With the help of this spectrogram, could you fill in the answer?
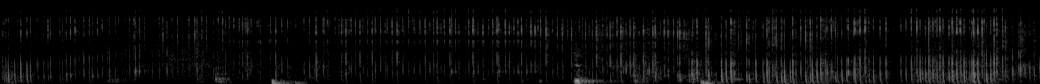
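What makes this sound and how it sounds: A textured artificial plastic orange is fast-tapped in a lo-fi recording, making a dense, rapid stream of dry, crackly clicks with bright, hissy highs. A few duller low thumps stand out around 2.8, 5.8 and 7 seconds, and the tapping keeps a steady, busy level throughout.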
